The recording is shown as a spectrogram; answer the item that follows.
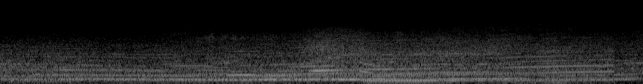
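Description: Race cars lapping Silverstone in a sim racing game, several engines droning and shifting pitch together as they pass, with a steady, loud mechanical whine throughout.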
